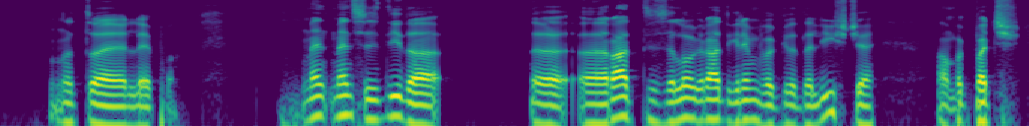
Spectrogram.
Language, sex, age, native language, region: Slovenian, male, 18-29, Slovenian, Drava region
